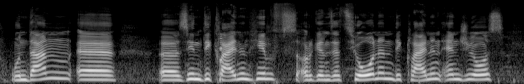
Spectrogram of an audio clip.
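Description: With noticeable background noise, a woman talks at medium pitch and with fairly even intonation. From Bosnia. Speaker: refugee aid worker, human rights activist. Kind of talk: testimony at a tribunal. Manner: halting, with many fillers.

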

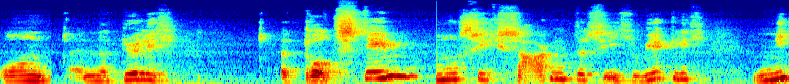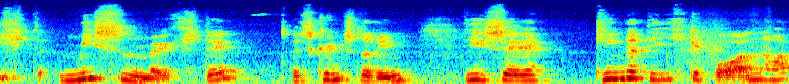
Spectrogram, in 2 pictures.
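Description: A woman at a fairly high pitch, with lively intonation, a very slow pace, and long, frequent pauses. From Austria. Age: 70s. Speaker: artist. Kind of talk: interview. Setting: artist's studio.

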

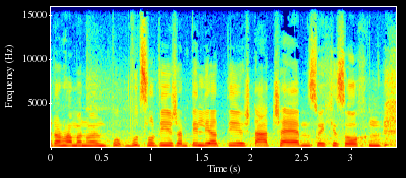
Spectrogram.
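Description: There is noticeable background noise as a woman speaks in a high voice. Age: 20s. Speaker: youth centre manager. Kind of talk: interview. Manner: casual, hesitant with fillers.

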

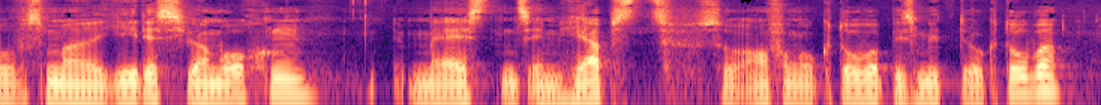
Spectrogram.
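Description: Recorded dry and close with no echo against a silent background on a very clean track, a man speaks at a fairly slow pace with a fairly low pitch and a dark, mellow tone. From Upper Austria, Kirchdorf an der Krems. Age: 40s. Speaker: folk dance group leader and farmer. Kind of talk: casual interview. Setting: wine bar.

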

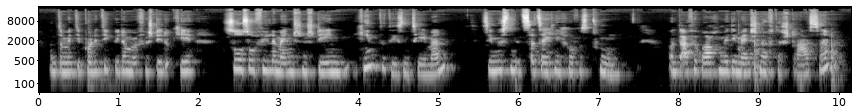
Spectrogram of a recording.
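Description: Somewhat breathy, a woman's fairly high voice carries a dark, mellow tone. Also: fairly even intonation, moderate pace. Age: 20s. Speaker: climate activist, student. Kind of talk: interview.

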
